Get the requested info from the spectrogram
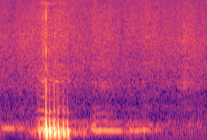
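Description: A woman's voice: a low, creaky murmur about half a second in, followed by a short, quieter hum with closed lips.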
